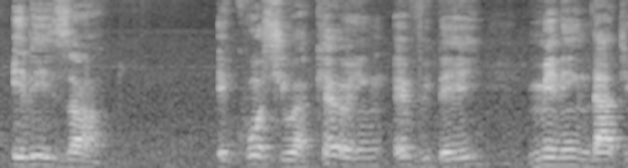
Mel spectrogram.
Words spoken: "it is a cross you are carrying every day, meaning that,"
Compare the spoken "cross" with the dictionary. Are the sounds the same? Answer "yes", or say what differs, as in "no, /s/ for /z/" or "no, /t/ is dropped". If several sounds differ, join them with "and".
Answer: no, /ɹ/ is dropped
